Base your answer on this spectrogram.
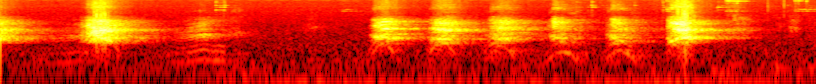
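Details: Shetland Sheepdog puppy, two months old, barking while chasing a toddler who took his stuffed dog-head toy; a loud bark, then a quick run of five or six yappy barks with a faint voice underneath.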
